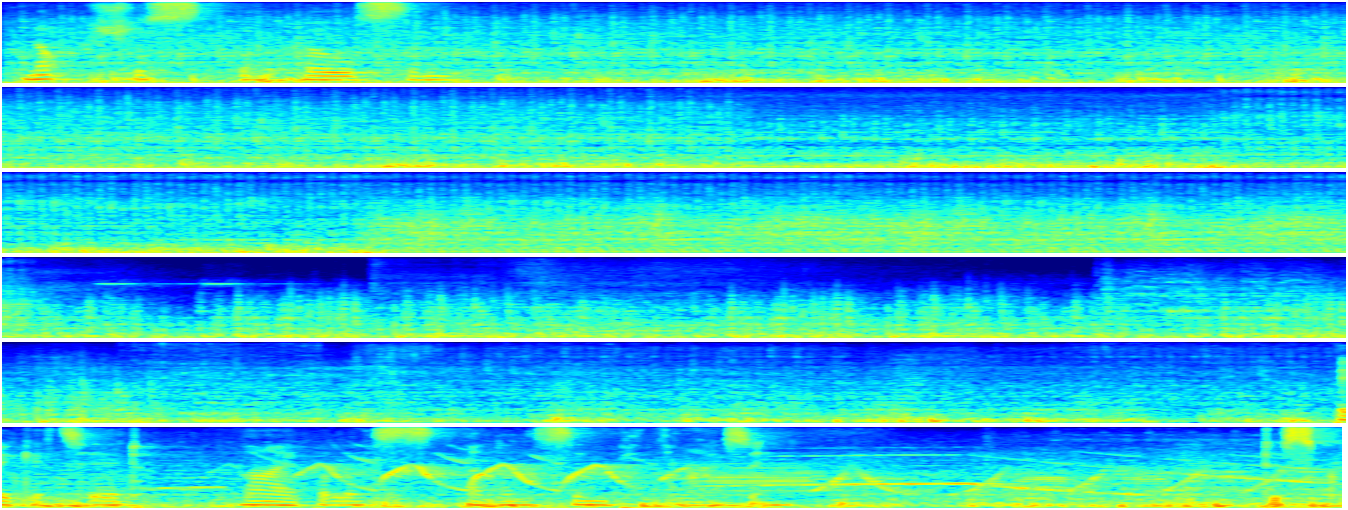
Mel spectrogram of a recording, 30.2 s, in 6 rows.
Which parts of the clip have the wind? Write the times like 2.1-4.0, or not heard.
0.0-30.1.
